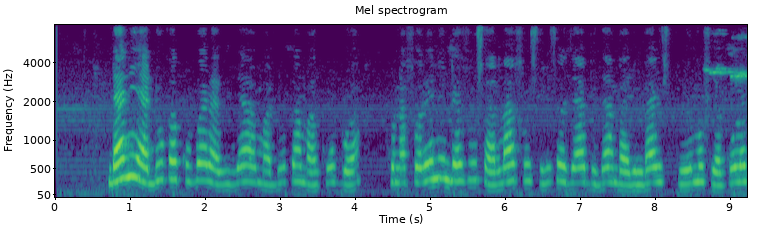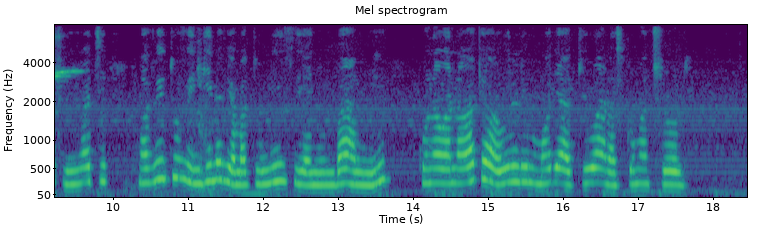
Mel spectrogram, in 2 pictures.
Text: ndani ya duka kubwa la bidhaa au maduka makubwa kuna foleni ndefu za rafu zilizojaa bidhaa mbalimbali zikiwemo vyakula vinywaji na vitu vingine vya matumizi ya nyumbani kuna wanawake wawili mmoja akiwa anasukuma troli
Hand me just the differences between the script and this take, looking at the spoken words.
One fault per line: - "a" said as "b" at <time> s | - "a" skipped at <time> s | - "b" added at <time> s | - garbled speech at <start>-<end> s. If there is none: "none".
none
